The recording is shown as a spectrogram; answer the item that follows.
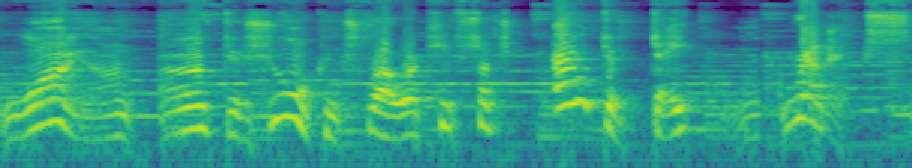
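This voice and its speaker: Clear music plays in the background of a put-on character voice. The middle-pitched delivery moves at a very slow pace. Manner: rude, growling.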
